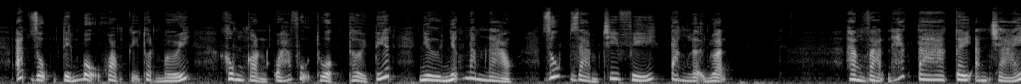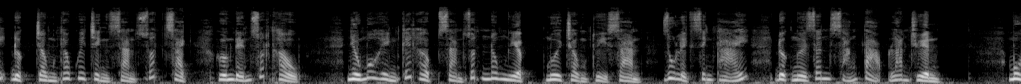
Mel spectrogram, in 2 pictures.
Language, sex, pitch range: Vietnamese, female, 165-240 Hz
